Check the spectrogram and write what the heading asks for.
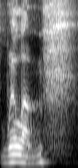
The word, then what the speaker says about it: Willem: love him so much why don't you say his name right defoe it's willem oh willem whatever [ __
